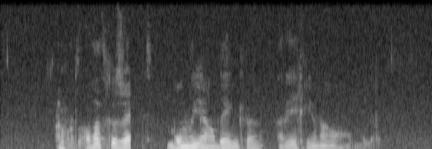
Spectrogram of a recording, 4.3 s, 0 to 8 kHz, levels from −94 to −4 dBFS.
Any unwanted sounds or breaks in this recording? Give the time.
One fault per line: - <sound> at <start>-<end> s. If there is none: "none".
- dropout at 1.3-1.4 s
